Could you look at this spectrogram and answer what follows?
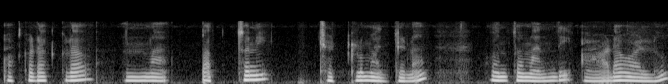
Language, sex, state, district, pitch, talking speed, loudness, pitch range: Telugu, female, Andhra Pradesh, Krishna, 180 Hz, 70 wpm, -16 LUFS, 170-190 Hz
